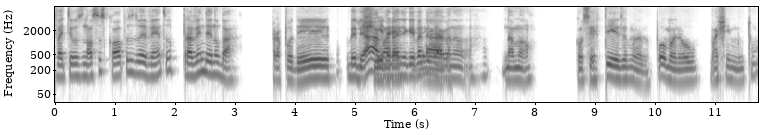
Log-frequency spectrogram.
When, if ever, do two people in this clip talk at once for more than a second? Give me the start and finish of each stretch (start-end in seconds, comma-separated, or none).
5.0-6.6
